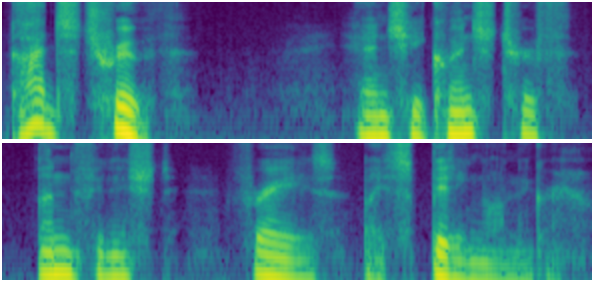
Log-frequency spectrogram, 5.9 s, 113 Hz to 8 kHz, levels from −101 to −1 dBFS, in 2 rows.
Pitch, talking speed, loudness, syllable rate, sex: 120 Hz, 130 wpm, -19 LUFS, 4.6 syllables/s, male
